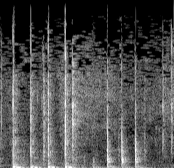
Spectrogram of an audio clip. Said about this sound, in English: I knock on the door.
